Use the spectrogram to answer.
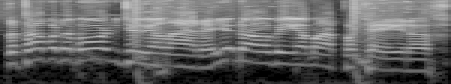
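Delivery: high, fast, hammed-up Irish accent; mock Irish accent. Mocking a viewer who thought she sounded Irish, in a hammed-up Irish accent. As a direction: ham up a silly stage-Irish voice. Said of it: "He thought I had an Irish accent".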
